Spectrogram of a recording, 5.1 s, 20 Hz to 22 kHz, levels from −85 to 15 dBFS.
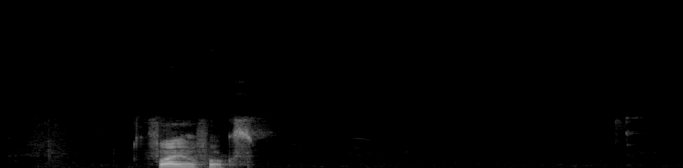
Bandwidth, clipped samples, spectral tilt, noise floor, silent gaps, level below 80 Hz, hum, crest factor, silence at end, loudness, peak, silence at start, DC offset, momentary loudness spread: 7 kHz; under 0.1%; -4.5 dB/octave; -82 dBFS; none; -84 dBFS; none; 26 dB; 3.25 s; -27 LUFS; -8 dBFS; 1.15 s; under 0.1%; 13 LU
